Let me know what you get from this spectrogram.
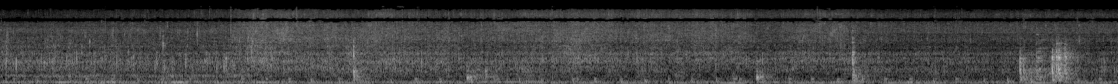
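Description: Raw chicken pieces sizzling in hot ghee, stirred with a wooden spatula that knocks and scrapes against the pan now and then, with a louder clatter near the end.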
